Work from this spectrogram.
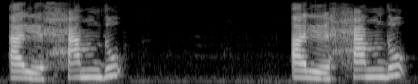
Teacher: हा को वस्ते हलक से निकालेंगे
